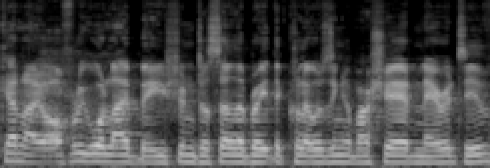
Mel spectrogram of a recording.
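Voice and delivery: put-on stiff German accent.

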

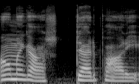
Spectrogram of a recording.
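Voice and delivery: put-on shocked voice. Retelling the character's reaction on finding the body: imitating Norman being shocked.

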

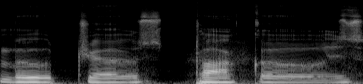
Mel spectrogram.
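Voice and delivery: very deep, low put-on dog voice. Voicing a dog after being dared to: deep dog voice. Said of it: "I trained him to have a real deep voice".

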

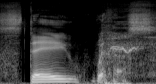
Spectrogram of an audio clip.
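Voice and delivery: loosely done put-on voice with swooping pitch. Asked to do an Ira Glass voice, doing the Ira Glass voice. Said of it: "Will you do your Ira Glass voice?".

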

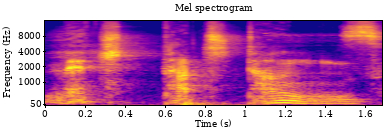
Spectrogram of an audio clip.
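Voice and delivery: low, slow, soft, hissing snake voice. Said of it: "do you speak Parseltongue?".

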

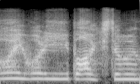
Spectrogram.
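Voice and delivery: mock angry bloke yelling, very high. Retelling how a neighbour screamed at them at night: imitating a man screaming.

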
